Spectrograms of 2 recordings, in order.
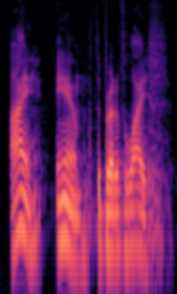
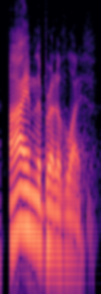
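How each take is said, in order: First: Slow "I am the bread of life", pausing after "I" and "am"; weighty, deliberate repeat. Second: Said in the usual way. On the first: Acted. Jesus answering the crowd, slow separated stress on "I am". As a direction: set "I" and "am" apart, slowly and deliberately.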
